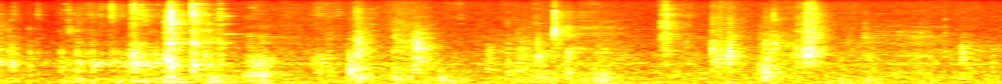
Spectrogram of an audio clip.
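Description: A metal simmer ring being lifted off a camp stove in the Australian bush, a series of close light metallic clinks and rattles scattered over a few seconds.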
